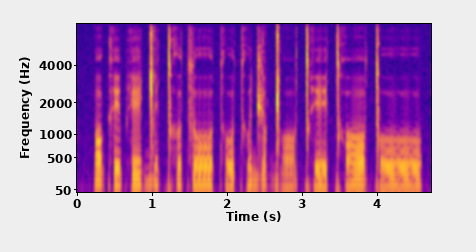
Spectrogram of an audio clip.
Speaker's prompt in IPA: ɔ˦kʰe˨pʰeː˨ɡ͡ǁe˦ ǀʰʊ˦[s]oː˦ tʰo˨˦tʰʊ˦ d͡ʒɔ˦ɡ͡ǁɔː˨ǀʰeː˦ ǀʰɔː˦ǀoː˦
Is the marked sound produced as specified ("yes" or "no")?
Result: no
